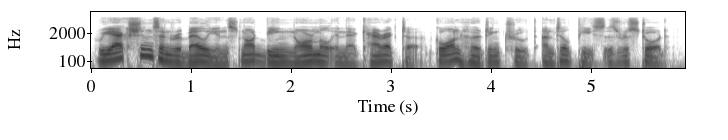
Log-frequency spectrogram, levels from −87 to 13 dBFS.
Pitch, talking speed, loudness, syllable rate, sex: 95 Hz, 170 wpm, -19 LUFS, 5.1 syllables/s, male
